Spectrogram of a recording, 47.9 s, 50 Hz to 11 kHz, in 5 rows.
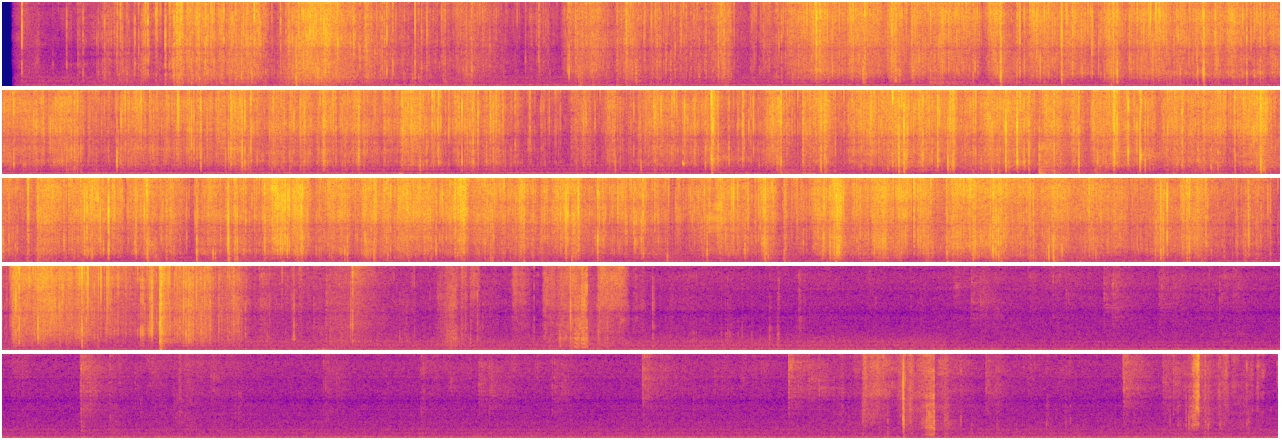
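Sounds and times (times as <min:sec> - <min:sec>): plastic packaging crinkling: 0:00.1 - 0:34.6, 0:44.7 - 0:45.8, 0:47.0 - 0:47.9.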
